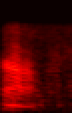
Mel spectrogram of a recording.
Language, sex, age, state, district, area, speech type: Bodo, male, 18-30, Assam, Kokrajhar, rural, conversation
